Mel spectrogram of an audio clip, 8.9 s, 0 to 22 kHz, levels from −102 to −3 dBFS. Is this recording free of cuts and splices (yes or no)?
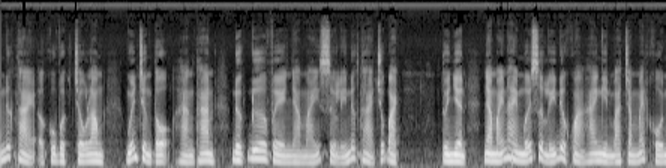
yes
